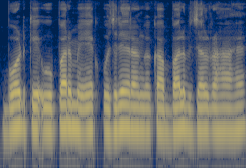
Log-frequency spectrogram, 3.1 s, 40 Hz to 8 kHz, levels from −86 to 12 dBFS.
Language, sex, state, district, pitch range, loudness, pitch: Hindi, male, Jharkhand, Garhwa, 130-140 Hz, -16 LUFS, 135 Hz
